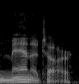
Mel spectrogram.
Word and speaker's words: Minotaur: where we saw specifically how Americans say Minotaur and how British people say Minotaur, which made me think that first she said Manitar, and I was like, is this some other kind of Minotaur?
